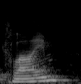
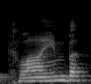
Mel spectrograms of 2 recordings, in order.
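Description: First: No extra consonant sound is pronounced at the end. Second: An extra consonant sound is pronounced at the end. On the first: The speaker calls it right. "I say climb" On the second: The speaker calls it wrong. "I don't say climb"

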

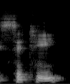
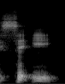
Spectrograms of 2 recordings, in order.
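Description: First: The T in the middle is clearly pronounced. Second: The T in the middle is dropped. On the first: The speaker calls it right. "so I'd probably still say the T. The same way that I say city" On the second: The speaker calls it wrong. "I don't say city"

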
